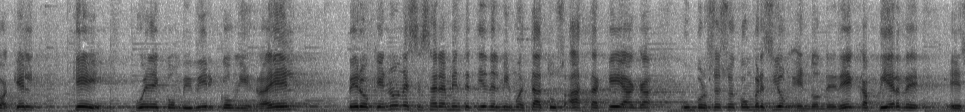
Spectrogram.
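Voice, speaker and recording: A man preaching a fervent, emphatic sermon, with Hebrew religious terms in his speech. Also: high voice. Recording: echoey hall with faint music.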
